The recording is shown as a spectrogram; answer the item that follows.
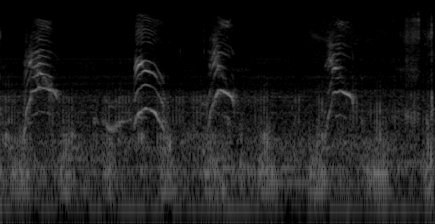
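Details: Young Maine Coon kittens from a breeder's U litter, four clear arched mews spaced about a second apart with quieter rustling between them.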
